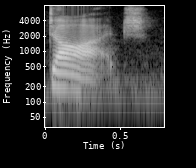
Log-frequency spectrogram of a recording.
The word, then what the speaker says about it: dodge: let's do the word dodge make a fist duh ah just three letter i mean three sounds the ja is spelled d g e but it just makes one sound ja da ah ja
